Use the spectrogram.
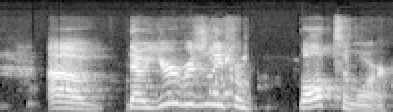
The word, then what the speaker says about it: Baltimore: now you're originally from baltimore correct it's pronounced bomber i like that and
